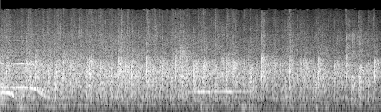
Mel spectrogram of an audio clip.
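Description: Steady applause from an audience, a dense continuous patter of many hands clapping at moderate loudness for several seconds, with a faint whistle-like tone briefly audible early on.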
